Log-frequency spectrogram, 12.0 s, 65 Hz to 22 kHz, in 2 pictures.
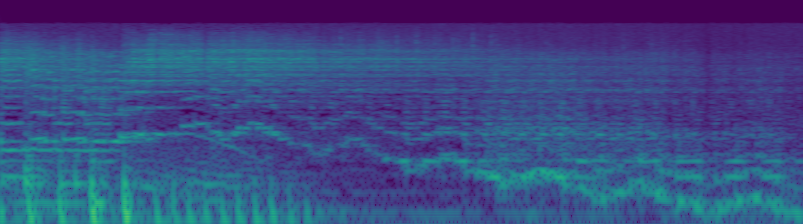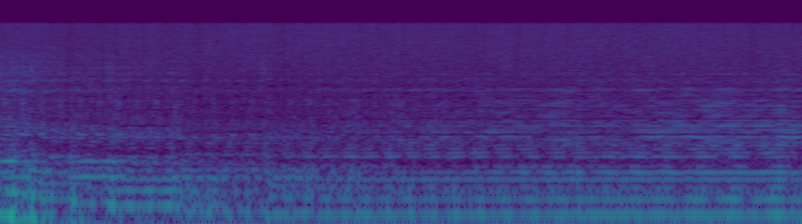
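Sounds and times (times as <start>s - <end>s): rock band music: 0.0s - 2.6s
drums: 0.0s - 9.4s.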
